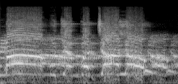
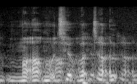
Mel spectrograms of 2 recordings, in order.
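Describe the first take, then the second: First: High, shouted cry for help, slowing; screaming for help. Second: Said in the usual way. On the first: Acted. Girl screaming to her mother to save her, high shouted cry. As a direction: scream to be saved. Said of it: "اب یہ چیخ رہی ہے".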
